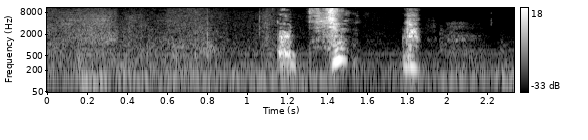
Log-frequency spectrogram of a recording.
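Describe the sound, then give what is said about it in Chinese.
A sneeze after sniffing white powder in an underground tunnel: a few short, sharp bursts, the middle one loudest, over a faint background hiss. “忍不住打了个喷嚏”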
